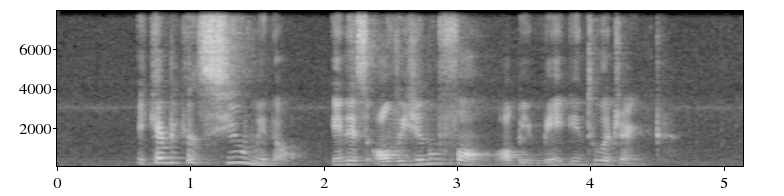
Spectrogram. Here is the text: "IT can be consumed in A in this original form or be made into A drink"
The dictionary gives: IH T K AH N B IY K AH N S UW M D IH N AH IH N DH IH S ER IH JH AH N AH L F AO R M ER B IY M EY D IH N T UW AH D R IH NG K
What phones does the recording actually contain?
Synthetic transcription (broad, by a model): IH T K AH N B IY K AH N S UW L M IH N AH IH N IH S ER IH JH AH N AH L F AO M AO B IY M EY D IH N T UW AH D R IH NG K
